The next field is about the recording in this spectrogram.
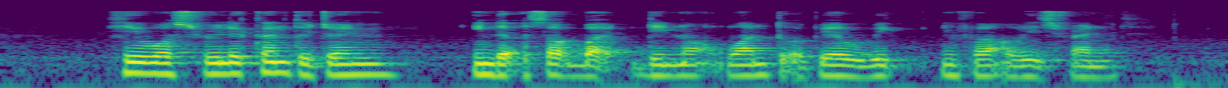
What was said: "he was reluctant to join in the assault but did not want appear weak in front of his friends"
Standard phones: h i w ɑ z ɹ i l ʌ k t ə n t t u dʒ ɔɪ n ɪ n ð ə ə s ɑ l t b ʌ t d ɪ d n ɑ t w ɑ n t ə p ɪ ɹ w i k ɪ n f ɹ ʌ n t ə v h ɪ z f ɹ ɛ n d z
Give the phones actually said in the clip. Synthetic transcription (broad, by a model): h i w ɑ s ɹ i l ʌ k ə n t t u dʒ ɔɪ n ɪ n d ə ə s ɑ t b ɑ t d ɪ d n ɑ t w ɑ n t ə p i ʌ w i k ɪ n f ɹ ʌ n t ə f h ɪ s f ɹ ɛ n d s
